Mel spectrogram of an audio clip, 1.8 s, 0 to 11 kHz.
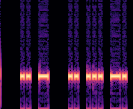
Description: Morse code, heard as a keyed tone, about 30 wpm, 1000 Hz. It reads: IT ISN
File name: qotdfiles / 30wpm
